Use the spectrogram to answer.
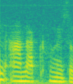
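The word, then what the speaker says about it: anachronism: अब एक्रो में आप एच बोलोगे तो शायद आपको च वाली साउंड याद रह जाएगी, बट इसकी प्रोनाउंसिएशन एनाक्रोनिज्म है। एनाक्रोनिज्म इसका मतलब क्या होता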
